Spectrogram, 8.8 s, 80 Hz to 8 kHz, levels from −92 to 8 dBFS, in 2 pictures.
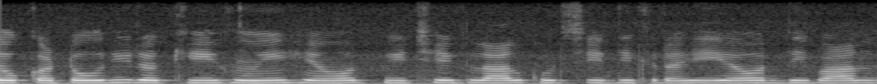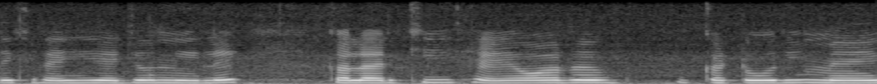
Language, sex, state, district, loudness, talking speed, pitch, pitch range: Hindi, female, Punjab, Fazilka, -15 LUFS, 185 wpm, 225 Hz, 220-230 Hz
